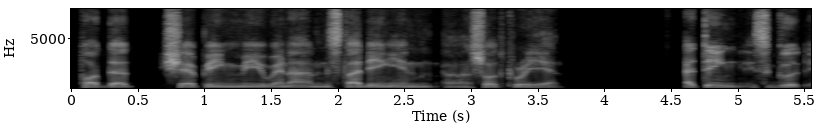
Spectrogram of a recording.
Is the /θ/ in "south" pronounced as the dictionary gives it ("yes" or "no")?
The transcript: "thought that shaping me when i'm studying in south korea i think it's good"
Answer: no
